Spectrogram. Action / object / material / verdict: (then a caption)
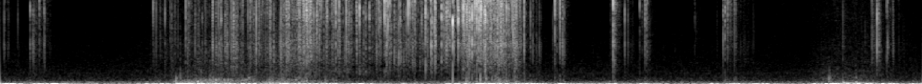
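drop / pile of hard-shelled jelly bean candies / sugar candy / none. Fingertips and nails scoop, rub and drop a pile of small, solid, hard sugar-shelled jelly bean candies resting on pink fabric. The result is a dense, continuous clatter of bright little clicks and rustles over a low, soft rumble, swelling in busy bursts as the beans tumble and then thinning to scattered ticks.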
